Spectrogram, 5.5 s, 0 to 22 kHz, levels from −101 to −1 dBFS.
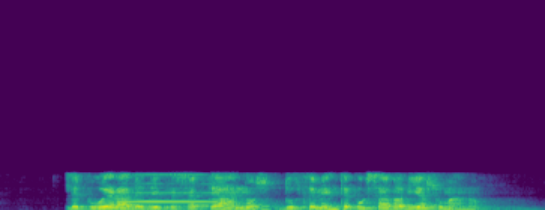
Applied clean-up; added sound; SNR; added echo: none; Wind instrument, woodwind instrument; 7 dB; reverberation time 0.6 s.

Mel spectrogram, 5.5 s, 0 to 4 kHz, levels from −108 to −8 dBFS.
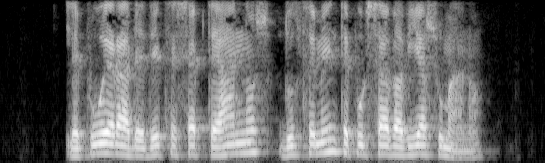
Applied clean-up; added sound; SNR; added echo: none; none; none; none.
